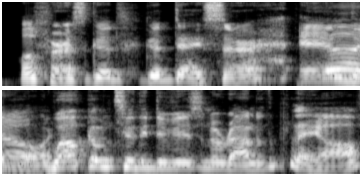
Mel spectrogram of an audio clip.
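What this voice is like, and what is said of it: Put-on unidentified accent. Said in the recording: “What accent was that? ... There's going to be a lot of voice inflections today.”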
